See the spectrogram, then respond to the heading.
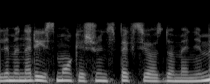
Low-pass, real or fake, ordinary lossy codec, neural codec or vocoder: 7.2 kHz; real; AAC, 48 kbps; none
